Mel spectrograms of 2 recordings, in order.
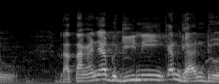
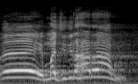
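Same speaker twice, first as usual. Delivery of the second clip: mock loud question; 9 semitones higher, 8 dB louder than usual. Pilgrim asks directions.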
